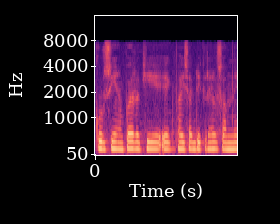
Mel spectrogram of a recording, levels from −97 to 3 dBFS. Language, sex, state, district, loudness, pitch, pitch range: Hindi, female, Madhya Pradesh, Dhar, -15 LUFS, 185 Hz, 180-190 Hz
